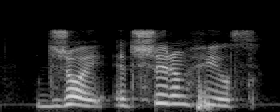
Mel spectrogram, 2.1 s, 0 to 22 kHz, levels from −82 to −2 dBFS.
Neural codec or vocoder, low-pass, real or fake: none; 7.2 kHz; real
